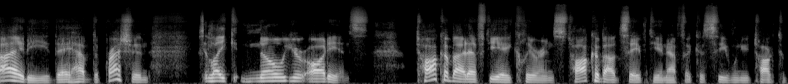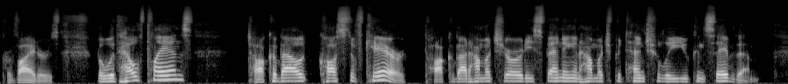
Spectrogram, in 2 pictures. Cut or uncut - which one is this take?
cut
